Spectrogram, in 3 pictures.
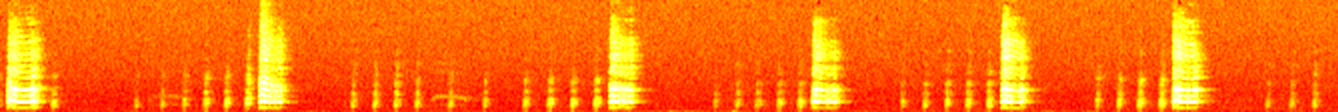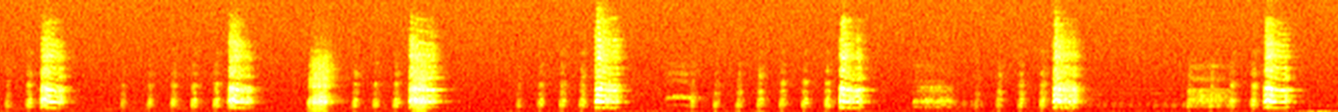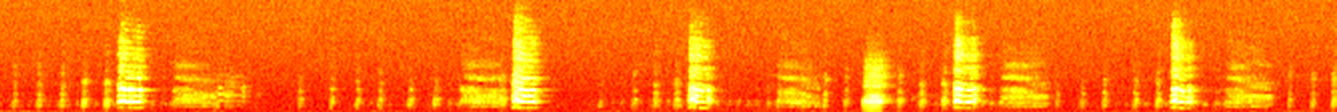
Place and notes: Symondsbury, UK - Chicken and Crow Chorus
Chicken and Crow Chorus, Quarr Lane, Symondsbury
Walking up one of West Dorset's iconic sunken lanes, we were suddenly assailed by a curious chorus of birds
